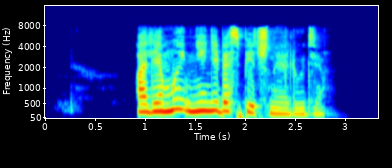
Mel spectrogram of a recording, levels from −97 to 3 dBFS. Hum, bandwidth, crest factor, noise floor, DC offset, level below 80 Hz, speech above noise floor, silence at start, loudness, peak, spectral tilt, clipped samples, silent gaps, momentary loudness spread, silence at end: none; 8 kHz; 16 dB; -77 dBFS; under 0.1%; -52 dBFS; 60 dB; 0.95 s; -17 LUFS; -4 dBFS; -4.5 dB/octave; under 0.1%; none; 18 LU; 0.55 s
